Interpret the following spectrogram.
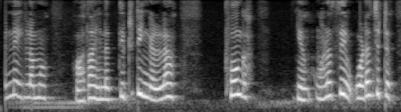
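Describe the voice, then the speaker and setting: This is a cheeky, carefree young woman who talks back, pouts and sulks, as a woman acts her out. Her voice is very high and light, and the scene sounds like an amateur romance skit. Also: fairly quick. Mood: sulking. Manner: cheeky, pouting. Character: cheeky, idle young woman, sulky and playful.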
